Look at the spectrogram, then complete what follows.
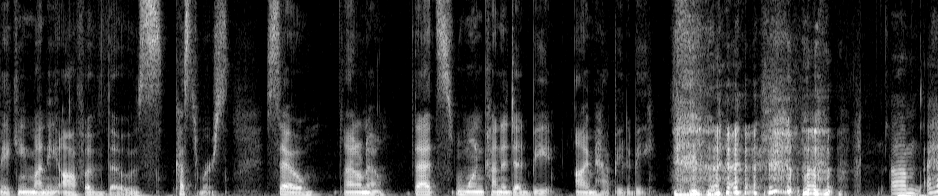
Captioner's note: laughs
